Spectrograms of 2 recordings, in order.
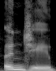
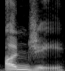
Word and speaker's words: Unji: In Korean, it's Unji. But in English, the way it's spelled, I always corrected people as Unji.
